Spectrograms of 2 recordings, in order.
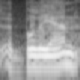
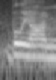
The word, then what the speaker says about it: Bouillon: Ms. Boulian, am I pronouncing that correctly? Bouillon, Your Honor. Boulian, okay. Like bouillon cubes.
